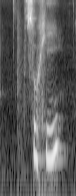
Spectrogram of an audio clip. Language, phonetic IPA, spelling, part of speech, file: Czech, [ˈsuxiː], suchý, adjective, Cs-suchý.ogg
- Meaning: dry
